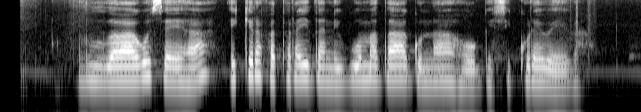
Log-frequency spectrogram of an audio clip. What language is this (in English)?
Kikuyu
